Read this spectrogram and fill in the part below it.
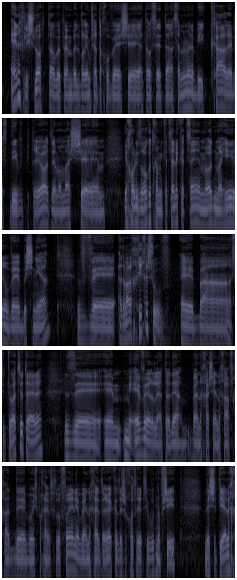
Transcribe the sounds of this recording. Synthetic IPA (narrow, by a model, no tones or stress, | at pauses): enleχliʃlo̞t̪aʁbepaːimbedvaʁimʃeataχo̞veʃeatao̞se̞ːtasamimalebeikʰaʁelesdivepi̥t̪ʁio̞tzemamaʃe | jaχo̞lːizʁo̞kotχamikat͡selekat͡semeo̞dmaɦiʁve̞beʃnia | ve̞adavaʁaχiχaʃuv | ebasituat͡sjo̞tae̞le̞zeː | e̞ʔe̞ve̞ʁleat̪ajo̞deabeanaχaʃeenleχaafeχad̪bemiʃpaχaimsizofʁenjaveenleχaezeʁeɡakazeʃelχo̞seʁjet͡sivutnafʃitzeʃet̪ijeleχ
